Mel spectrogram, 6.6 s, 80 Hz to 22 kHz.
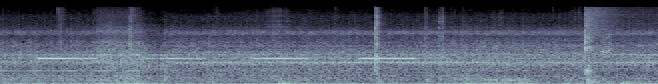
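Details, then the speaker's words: Backup alarm on a 2007 Thomas-built Freightliner FS65 bus with Mercedes-Benz MBE900 diesel, hydraulic brakes, air suspension and air parking brake: a clear mid-pitched beep about once a second over diesel idle, sounding different from their C2 buses; normal alarm. "i do like the backup alarm that this one has though it sounds different than the ones that are on our c2"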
